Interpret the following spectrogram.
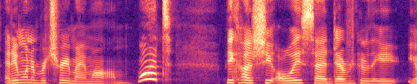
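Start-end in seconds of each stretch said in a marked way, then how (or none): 1.4-1.7 sudden, much higher and louder "What?"; shocked what. Real, not acted. Reader stunned by the poster's story, a shocked yelp. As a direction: blurt it out in shock. Reacting to absurd post detail.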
